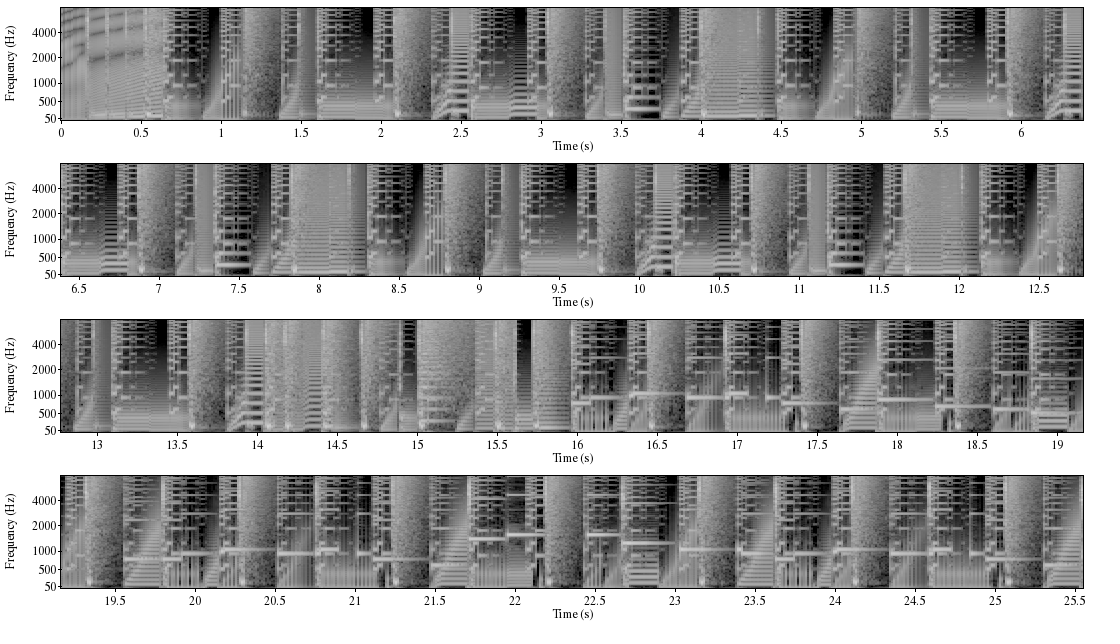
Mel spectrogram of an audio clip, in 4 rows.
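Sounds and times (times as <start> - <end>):
funk music: 0.1 - 25.5.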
